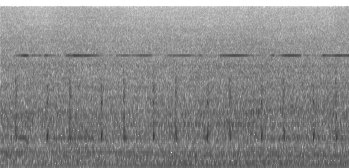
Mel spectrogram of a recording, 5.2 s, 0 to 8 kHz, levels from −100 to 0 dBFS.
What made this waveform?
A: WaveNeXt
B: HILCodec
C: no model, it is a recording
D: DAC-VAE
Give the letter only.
C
